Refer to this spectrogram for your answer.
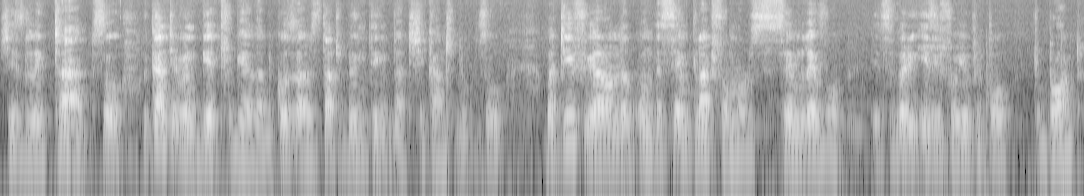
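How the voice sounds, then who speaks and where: A man with an East African accent speaks at a moderate pace and medium pitch, somewhat breathy, with ordinary pitch variation. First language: Swahili. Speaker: YouTube couple channel host. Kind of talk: casual chat.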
